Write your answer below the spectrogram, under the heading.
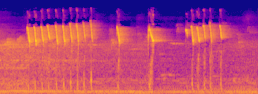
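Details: Olive-backed sunbird song used as a training recording: rapid bursts of sharp, high chips strung into fast rattling trills, a long series then shorter clusters, with a faint low hum underneath.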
